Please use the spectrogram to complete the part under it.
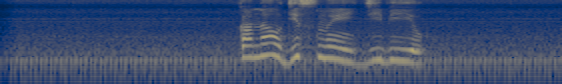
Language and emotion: Russian, angry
